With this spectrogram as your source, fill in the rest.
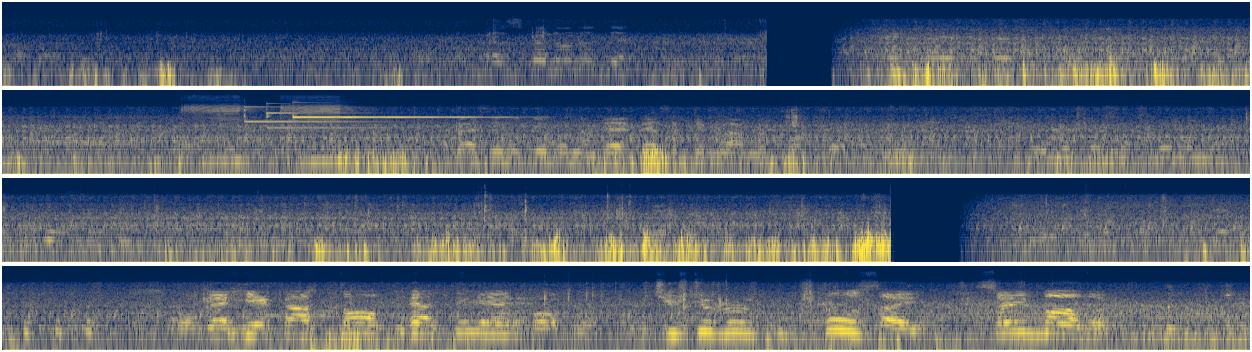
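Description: A group of men talk nearby outdoors.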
